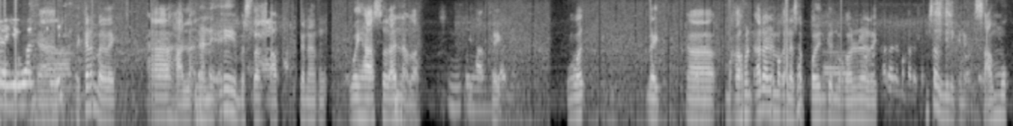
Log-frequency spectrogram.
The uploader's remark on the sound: There is a technical problem and we are sorry for the echoes and feedbacks within the video.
